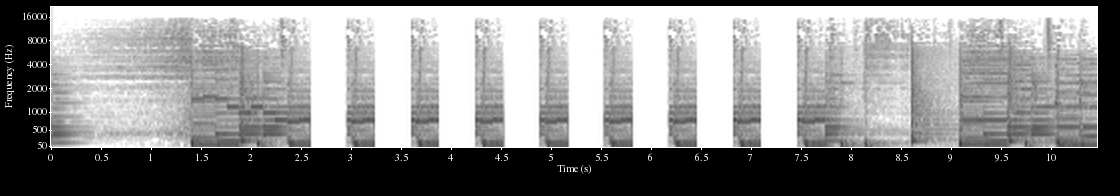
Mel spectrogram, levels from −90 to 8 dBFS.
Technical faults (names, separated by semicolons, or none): stutter with silent gaps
